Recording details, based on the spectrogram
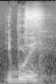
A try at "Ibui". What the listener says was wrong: Ifoi. Ifoi, the B becomes an F.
